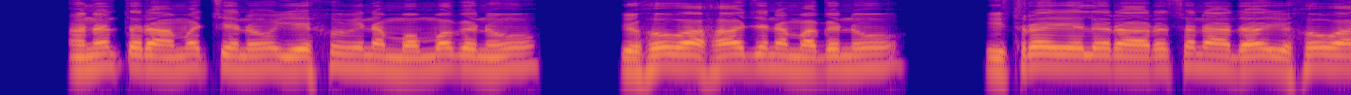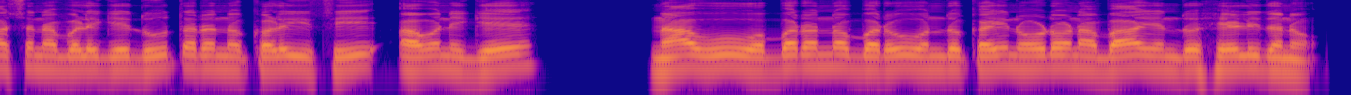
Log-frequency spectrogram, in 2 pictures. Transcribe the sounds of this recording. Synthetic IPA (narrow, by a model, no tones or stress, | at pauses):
ɐnɐnt̪ɐɾɐːmɐt͡ʃːjɐnujeːhuʋinɐmɔmːɐɡɐnu | jeɦɔːʋaːɦaːd͡ʒɐnɐmɐɡɐnu | isɾaːjeːlɐɾɐːɾɐsɐnaːd̪ɐjeɦɔːʋaːʃɐnɐbɐɭiɡe̞d̪uːt̪ɐɾɐnːukɐɭujisiɐʋɐniɡe̞ | naːʋuɔbːɐɾɐnːɔbːɐɾuond̪ukɐjnɔːɽoːɳɐbaːe̞nd̪uɦe̞ːɭid̪ɐnu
